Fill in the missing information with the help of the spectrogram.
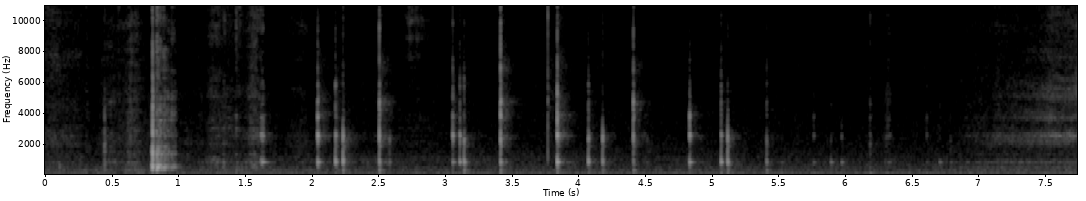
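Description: Long manicured nails tap on the front face of a small hollow wooden box with a dark stained finish and a metal latch, held up in the hand. Sixteen short, dry clicks with a bright, hollow tone ring out over faint background hiss after an opening scrape.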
